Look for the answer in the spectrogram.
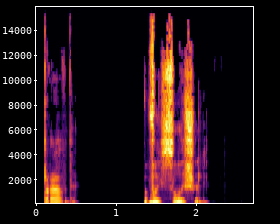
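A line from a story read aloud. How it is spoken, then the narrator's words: Tearful smiling question. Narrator (Russian): улыбнулась сквозь слезы и спросила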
